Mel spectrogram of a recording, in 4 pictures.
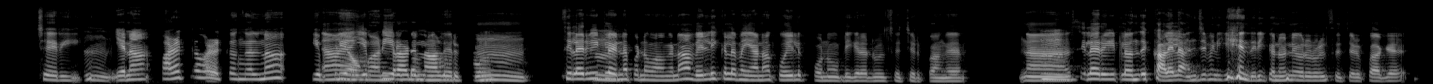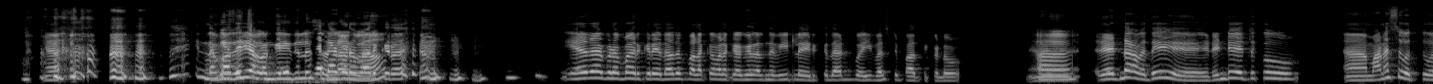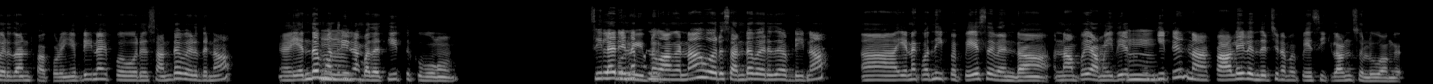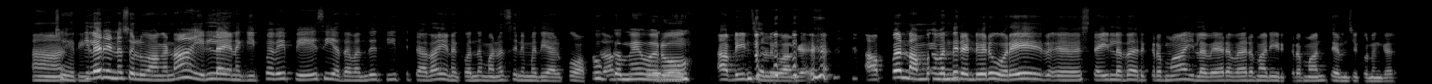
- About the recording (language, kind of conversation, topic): Tamil, podcast, திருமணத்திற்கு முன் பேசிக்கொள்ள வேண்டியவை என்ன?
- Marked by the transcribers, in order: other noise; laughing while speaking: "வந்து காலையில அஞ்சு மணிக்கே எந்திருக்கணும்னு … போய் ஃபர்ஸ்ட்டு பார்த்துக்கணும்"; laughing while speaking: "அப்டி எதாச்சும் உங்க இதுல சொன்னாங்களா?"; other background noise; laugh; chuckle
